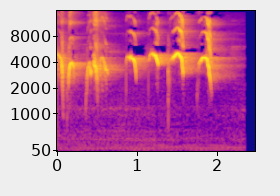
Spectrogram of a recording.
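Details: Master lure recording of a young long-tailed shrike in moult singing full isian song: a few quick chirps, then four loud, evenly spaced whistles, each arching up and down, about every third of a second.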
